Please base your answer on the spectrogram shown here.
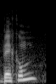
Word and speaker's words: Bickham: So the guy I have with me today is Joseph Bickham. Did I say it right? That's it. See, Bickham. I got it. I nailed it.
